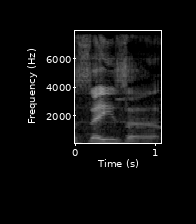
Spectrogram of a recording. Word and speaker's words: Zaza: doing it on purpose it's professor zaza like laser with a z how hard is that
